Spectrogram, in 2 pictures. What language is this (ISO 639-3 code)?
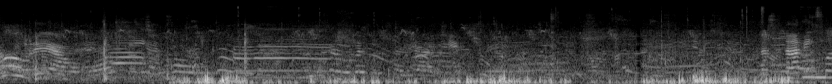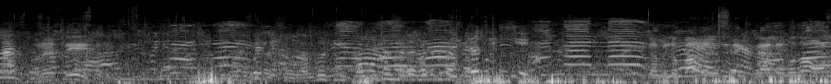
nld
